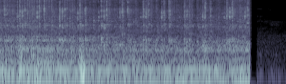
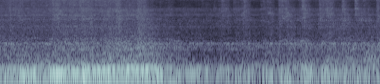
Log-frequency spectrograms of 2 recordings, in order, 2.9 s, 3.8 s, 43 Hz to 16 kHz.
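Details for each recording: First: 350 Chevy small-block V8 idling: fast, sharp puffing tick over the beat, sounding like exhaust manifold leak but actually exhaust blowing past the intake manifold gasket where soot shows; gasket to be replaced. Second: Chevy 350 small-block in the pickup ToXiC, first start after intake manifold gasket and fan clutch replacement, with a little choke and not yet warmed up: deep, even V8 idle, steady low thump, no ticking or puffing; normal idle.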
